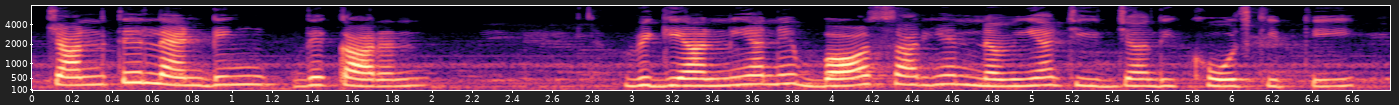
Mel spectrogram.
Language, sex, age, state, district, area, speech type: Punjabi, female, 18-30, Punjab, Shaheed Bhagat Singh Nagar, urban, spontaneous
